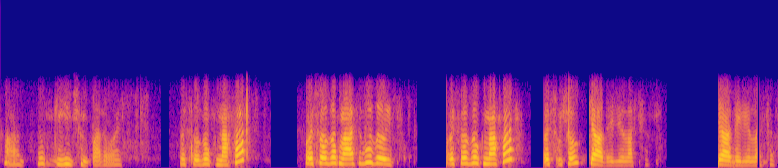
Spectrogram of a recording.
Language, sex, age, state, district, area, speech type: Kashmiri, female, 45-60, Jammu and Kashmir, Srinagar, urban, conversation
